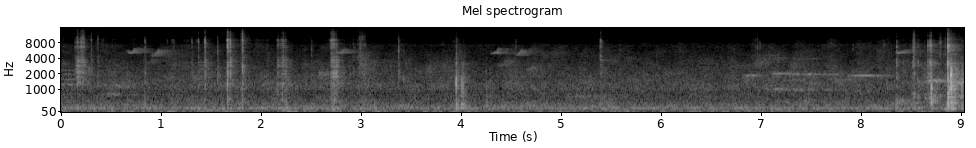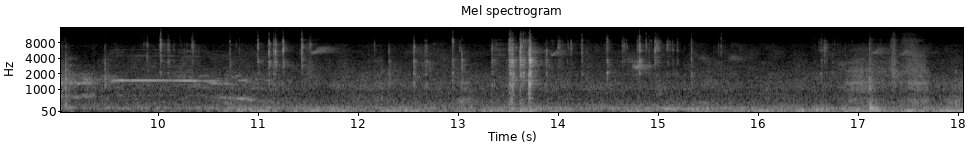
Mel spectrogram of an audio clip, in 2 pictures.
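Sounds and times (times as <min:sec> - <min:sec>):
small hard parts clinking: 0:00.0 - 0:03.2, 0:09.8 - 0:15.8.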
